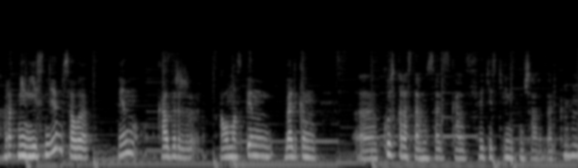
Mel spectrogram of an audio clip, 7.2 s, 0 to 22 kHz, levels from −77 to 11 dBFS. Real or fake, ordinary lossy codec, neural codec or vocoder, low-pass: real; none; none; 7.2 kHz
